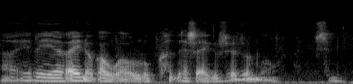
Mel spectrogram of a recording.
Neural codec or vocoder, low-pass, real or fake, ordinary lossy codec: none; 19.8 kHz; real; none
